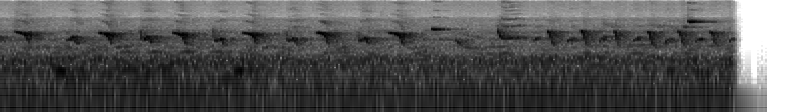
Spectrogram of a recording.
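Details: Tumba Yegua, the black-striped sparrow, singing in nature in the morning: a long unbroken string of around twenty clear, downslurred whistled notes, steady then slightly faster, stopping abruptly; soft background hiss throughout.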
